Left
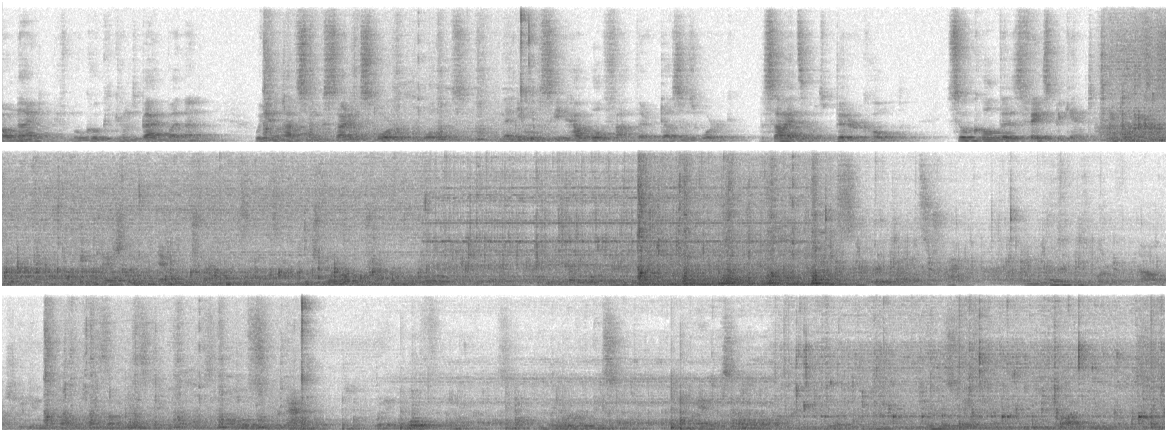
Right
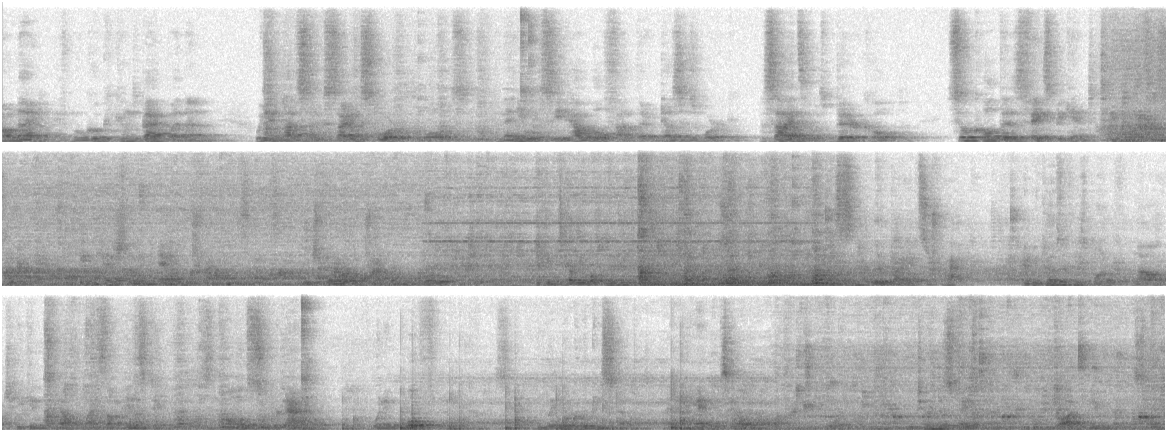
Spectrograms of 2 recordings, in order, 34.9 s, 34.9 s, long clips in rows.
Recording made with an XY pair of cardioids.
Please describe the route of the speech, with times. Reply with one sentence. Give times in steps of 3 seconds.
In this clip you hear the speech on the left from 0 s and on the right from 15 s.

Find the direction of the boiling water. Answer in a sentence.
In this clip you hear the boiling water on the left.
